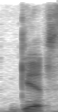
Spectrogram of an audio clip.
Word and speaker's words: GIF: The guy who invented GIFs insists it's pronounced GIFs.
